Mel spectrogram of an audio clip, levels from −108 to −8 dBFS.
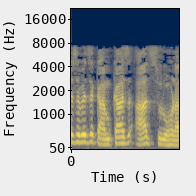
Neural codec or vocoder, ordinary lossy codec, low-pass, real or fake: none; none; 7.2 kHz; real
